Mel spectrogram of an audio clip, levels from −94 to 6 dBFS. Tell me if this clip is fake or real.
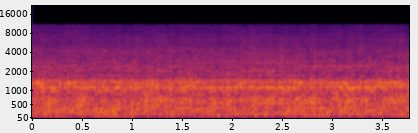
fake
